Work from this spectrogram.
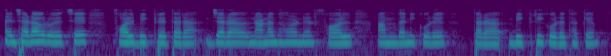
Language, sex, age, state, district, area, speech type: Bengali, female, 30-45, West Bengal, Purulia, rural, spontaneous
